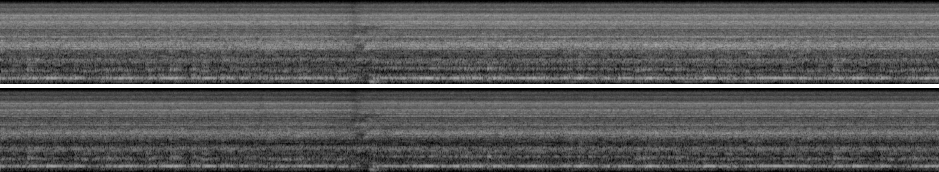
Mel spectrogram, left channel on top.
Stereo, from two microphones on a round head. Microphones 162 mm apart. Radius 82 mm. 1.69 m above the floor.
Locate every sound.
0.0 s running water: 40° left (ahead or behind), 1.3 m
